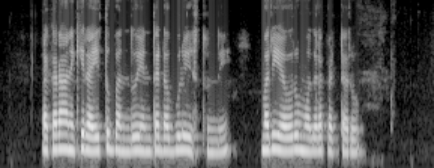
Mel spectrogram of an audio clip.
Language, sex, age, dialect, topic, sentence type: Telugu, female, 25-30, Utterandhra, agriculture, question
